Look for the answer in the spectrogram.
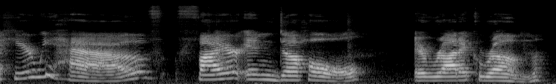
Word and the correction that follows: Fire in D Hole: It's D Hole, not Da Hole. I was saying it wrong.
